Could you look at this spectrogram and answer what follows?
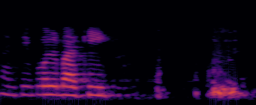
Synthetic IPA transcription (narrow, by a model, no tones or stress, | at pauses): ɦãt͡ɕipolbaki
